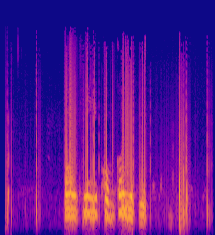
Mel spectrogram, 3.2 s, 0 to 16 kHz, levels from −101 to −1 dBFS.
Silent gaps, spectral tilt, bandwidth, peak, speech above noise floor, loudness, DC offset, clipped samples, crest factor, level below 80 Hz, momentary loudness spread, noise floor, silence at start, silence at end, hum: none; -7 dB/octave; 10 kHz; -8 dBFS; 22 dB; -25 LUFS; under 0.1%; under 0.1%; 18 dB; -62 dBFS; 22 LU; -45 dBFS; 0.1 s; 0.4 s; none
